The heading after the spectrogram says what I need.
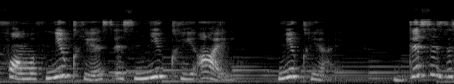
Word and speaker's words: nuclei: Nuclei. This is the spelling and this is how it's pronounced. Nuclei.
